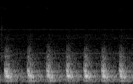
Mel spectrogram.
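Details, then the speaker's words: Anycubic Kobra S1 3D printer during auto leveling after the owner manually rolled bed corners out of alignment: harsh buzzing pulse about five times a second as the hotbed rises, horrible grinding noise from the bed drive. "It's already making that fun sound. You hear it immediately make some of those horrible sounds, and it's starting to raise the hotbed back up."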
